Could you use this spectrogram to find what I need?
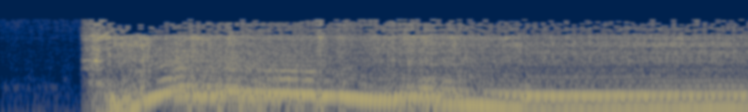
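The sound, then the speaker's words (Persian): A car engine at the Geneva Motor Show bursts into a loud rev. Its pitch rises sharply, then settles into a steady, powerful drone that holds to the end. “این صدای اتومبیل های حاضر در نمایشگاه خودروی ژنو است”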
